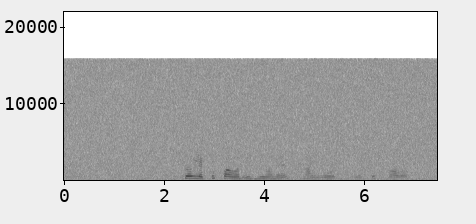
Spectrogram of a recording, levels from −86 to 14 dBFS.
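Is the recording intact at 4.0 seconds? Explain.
No. At 4.0 seconds, as everywhere else in the clip, the audio carries low bit depth with dither. The signal is held to what sounds like only 3 bits, and dither is added before rounding, so the coarse quantisation error becomes a constant, even hiss at roughly the same level as the sound itself. Without dither, the same reduction would give a gritty distortion that follows the signal and falls silent with it. Here the hiss stays uniform and undistorted.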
